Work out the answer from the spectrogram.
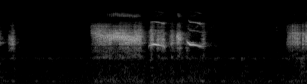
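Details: Common iora at a usual nesting site: a short chirp, then a loud buzzy phrase with quick downslurred whistled notes, then another harsh burst after a pause.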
